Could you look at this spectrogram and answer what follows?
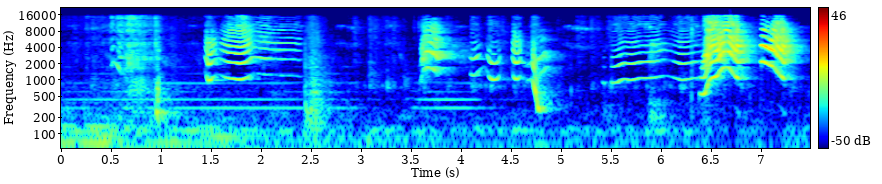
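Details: Pet green parrot at home that says "mummy", "papa" and "radhe": a string of shrill, harmonic, word-like syllables that slide up and down, with a faint steady hum in the background and louder final calls.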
